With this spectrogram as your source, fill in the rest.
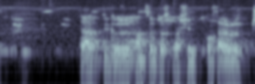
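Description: An older man speaks into a microphone in a room.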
